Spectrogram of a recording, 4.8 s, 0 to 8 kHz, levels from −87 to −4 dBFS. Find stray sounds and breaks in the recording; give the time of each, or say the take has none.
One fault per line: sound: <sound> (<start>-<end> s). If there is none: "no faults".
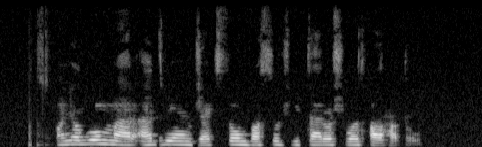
no faults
